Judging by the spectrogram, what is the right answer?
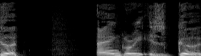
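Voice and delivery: firm, resolute, pitched a bit high. A woman replies to a friend who admits being scared and angry, firmly. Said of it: "Clara said firmly".

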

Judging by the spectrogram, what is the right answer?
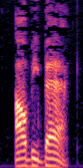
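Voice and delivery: plain

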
